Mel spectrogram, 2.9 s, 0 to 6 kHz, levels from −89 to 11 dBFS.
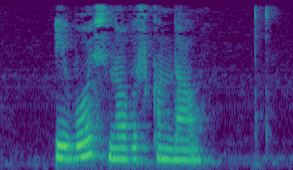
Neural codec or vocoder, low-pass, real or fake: none; 5.4 kHz; real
